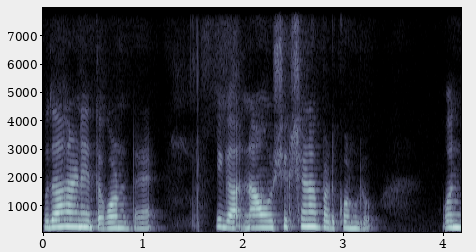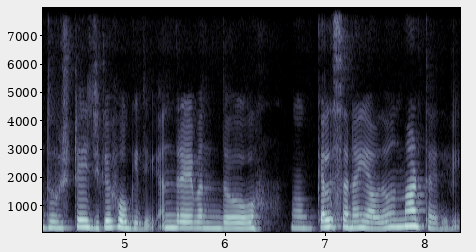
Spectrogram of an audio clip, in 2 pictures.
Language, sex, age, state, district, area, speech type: Kannada, female, 30-45, Karnataka, Mandya, rural, spontaneous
